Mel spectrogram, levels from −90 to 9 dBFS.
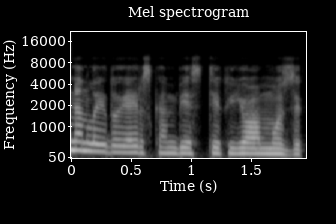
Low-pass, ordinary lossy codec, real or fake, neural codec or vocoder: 7.2 kHz; Opus, 16 kbps; real; none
